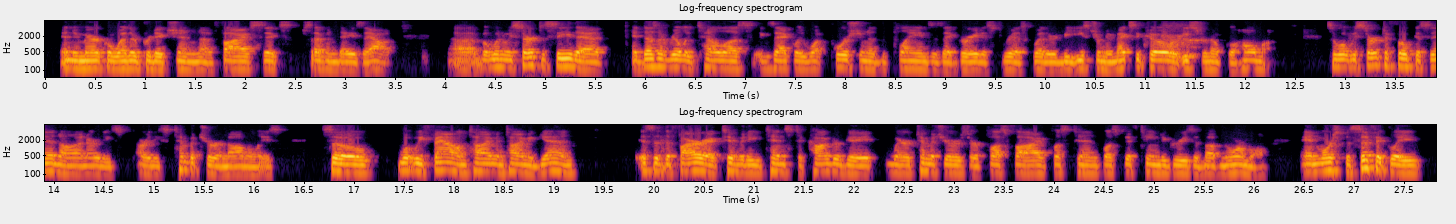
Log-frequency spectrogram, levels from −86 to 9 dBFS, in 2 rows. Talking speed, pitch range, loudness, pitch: 190 wpm, 110-130 Hz, -14 LUFS, 120 Hz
